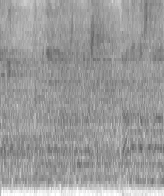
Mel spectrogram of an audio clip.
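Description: A pack of auto race motorcycles running at racing speed, their engines giving a steady, even drone, with a voice heard over it.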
